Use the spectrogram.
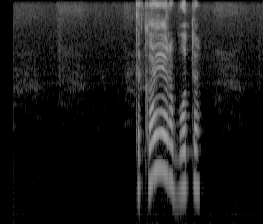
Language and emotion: Russian, neutral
